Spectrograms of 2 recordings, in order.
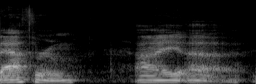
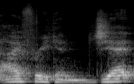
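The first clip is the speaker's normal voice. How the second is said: usual speaking voice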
